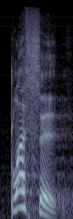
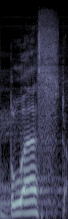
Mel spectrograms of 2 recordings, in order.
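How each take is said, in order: First: The word is said as two syllables. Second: The word is said as one syllable. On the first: It sounds more holy and religious. "we make it more religious sounding" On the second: It sounds like an everyday word. "we didn't say"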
